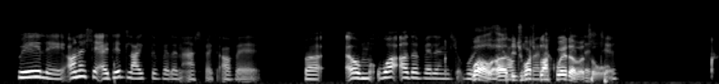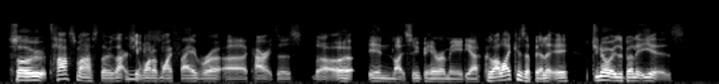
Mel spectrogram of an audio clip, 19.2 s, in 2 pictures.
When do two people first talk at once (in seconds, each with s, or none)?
6.3 s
